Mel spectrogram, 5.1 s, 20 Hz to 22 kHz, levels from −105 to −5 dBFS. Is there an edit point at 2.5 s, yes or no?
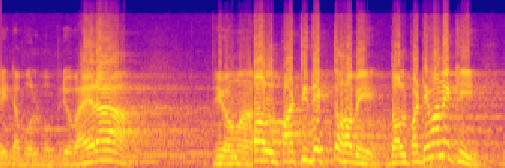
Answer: yes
